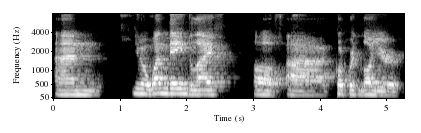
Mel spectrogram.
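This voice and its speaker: A man from Mexico, speaking English with a Mexican accent, walks students through his work as a corporate attorney. His voice sits at a middle pitch, and he talks in an earnest, explanatory way with many fillers and restarts. The room around him rings with noticeable echo. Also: little pitch movement, slow pace, fairly bright tone. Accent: Mexican Spanish. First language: Spanish. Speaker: corporate attorney, panel guest. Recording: echoey room.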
